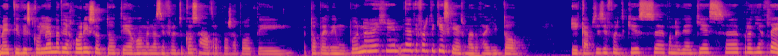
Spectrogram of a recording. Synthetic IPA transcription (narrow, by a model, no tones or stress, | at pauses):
me̞t̪iðisko̞liɐnɐðʝɐxo̞ɾisot̪oot̪ie̞ɣo̞imeenɐzðjɐfoɾe̞t̪iko̞sɐnθɾo̞po̞sɐpot̪it̪o̞pe̞ðimubo̞ɾinɐeçimɲɐðjɐfo̞ɾe̞t̪icisçe̞sime̞t̪o̞fɐʝit̪o̞ | ikɐpçezðʝɐfoɾe̞t̪ice̞sko̞niðiɐce̞spɾo̞ðʝɐθe̞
